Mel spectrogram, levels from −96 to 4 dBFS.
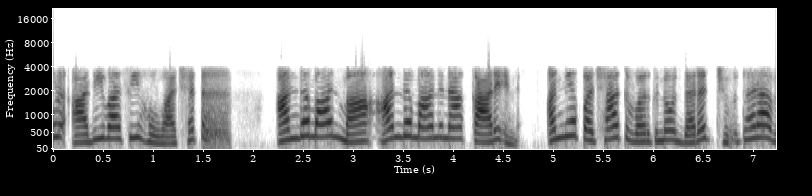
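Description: Throughout, the speech carries G.729 codec damage consistent with 8 kbit/s coding. A spectrogram shows nothing above 4 kHz, and the sparse pulse excitation makes voiced sounds plainly rough and synthetic, with grainy, smeared harmonics instead of clean striations.

VoIP packet loss concealed by the speech codec occurs at 1.50 to 1.79 s, 4.46 to 4.56 s and 6.74 to 6.89 s, covering about 240, 40 and 60 ms of lost audio. Each time, the decoder extrapolates from its last pitch and filter into a fading buzz or coloured noise. This appears as a decaying envelope over the gap, and the sound stays weak briefly after each gap.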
